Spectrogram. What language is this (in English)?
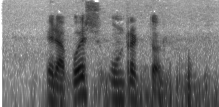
Spanish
